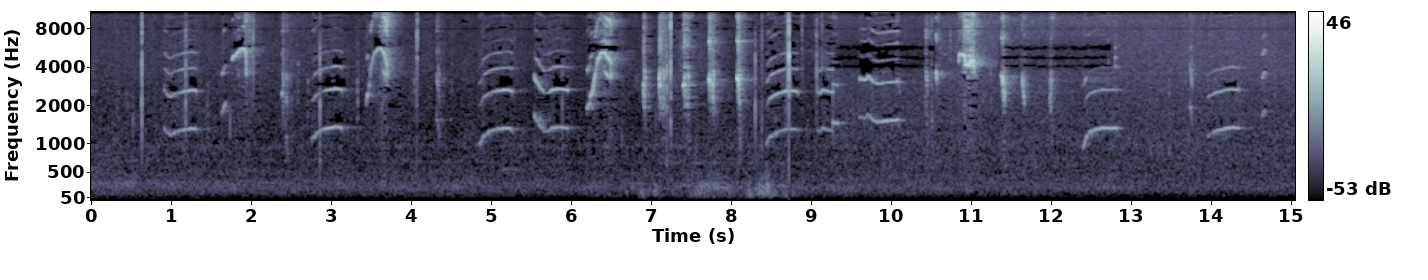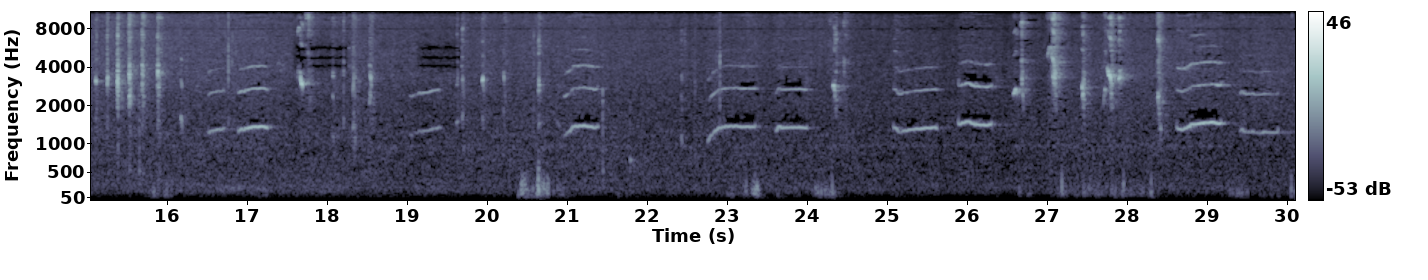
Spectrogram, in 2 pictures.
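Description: Infant macaque crying: a short squeal that rises and then levels off, repeated about once a second, with scattered sharp clicks in between.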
